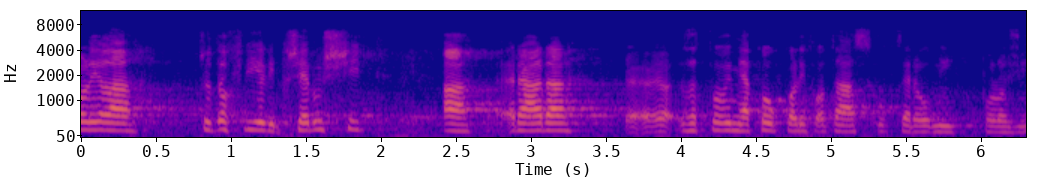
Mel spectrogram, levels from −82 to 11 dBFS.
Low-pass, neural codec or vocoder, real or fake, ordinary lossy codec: 7.2 kHz; none; real; Opus, 16 kbps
